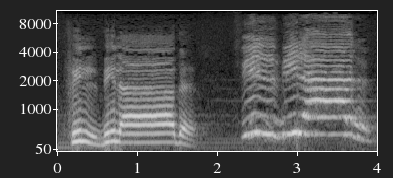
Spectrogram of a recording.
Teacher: دال پر قلقلہ کریں گے اس لیے کہ یہ وقت کی وجہ سے ساکن ہو رہا ہے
